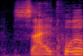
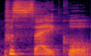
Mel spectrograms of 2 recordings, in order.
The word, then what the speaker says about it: psycho: P를 발음해서 영어로 할 적에는 앞에 P하고 자음했을 적에는 P를 발음 안 해요. 사이코가 뭐예요? Psycho죠. 사이코. 근데 이거 프사이코.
